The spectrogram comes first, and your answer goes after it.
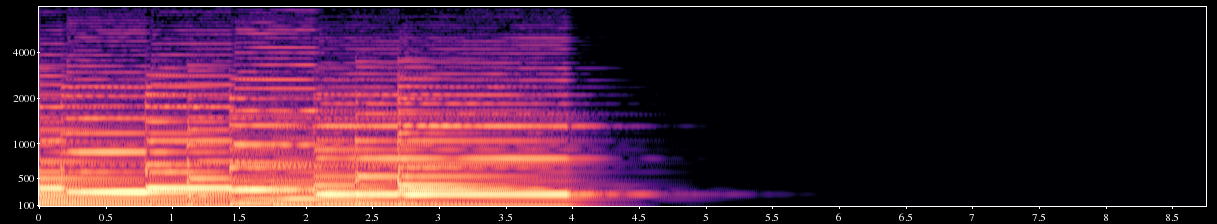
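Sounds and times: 
Welsh melody: 0:00.0 - 0:04.6.

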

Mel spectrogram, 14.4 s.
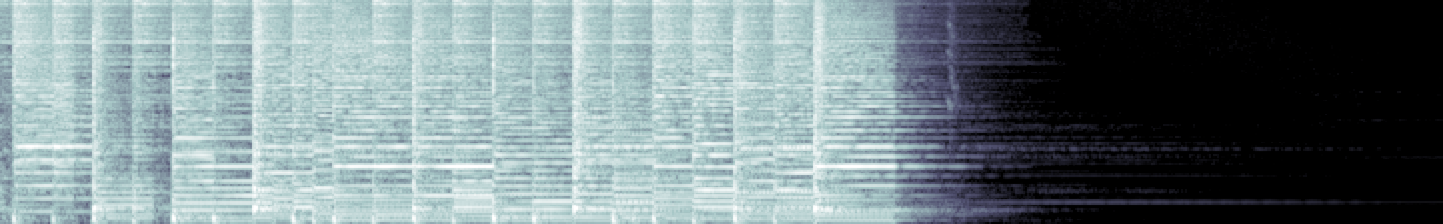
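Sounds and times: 
slow rock beat: 0:00.0 - 0:09.4.

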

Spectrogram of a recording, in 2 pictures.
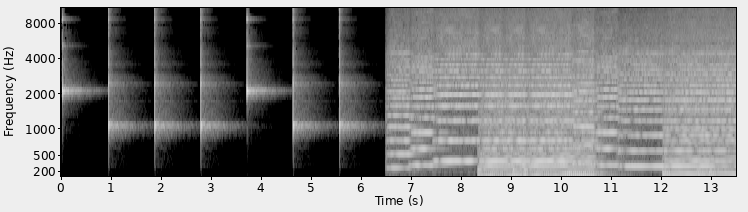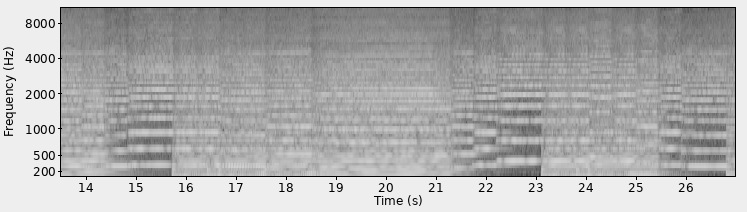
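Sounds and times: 
lament music: 0:06.5 - 0:26.9.

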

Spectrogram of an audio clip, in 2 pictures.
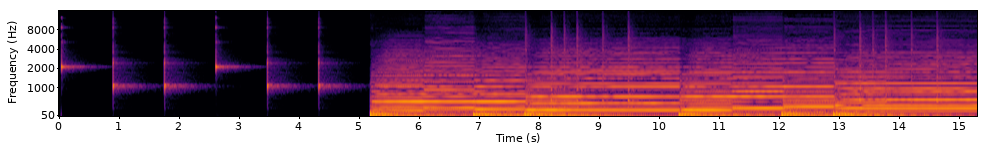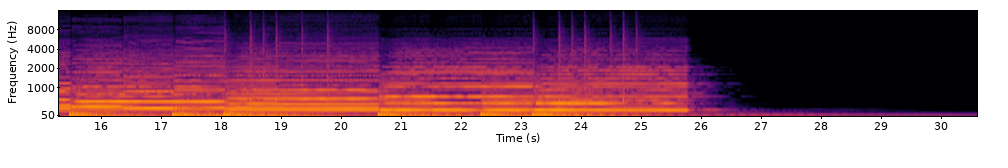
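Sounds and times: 
slow dance tune: 0:05.2 - 0:26.1.

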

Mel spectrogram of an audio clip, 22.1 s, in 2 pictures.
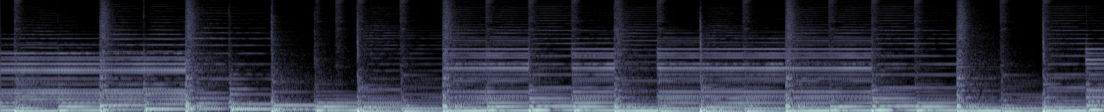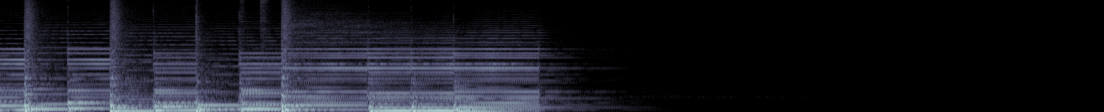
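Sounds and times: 
slow walking bass line: 0:00.0 - 0:16.6.

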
